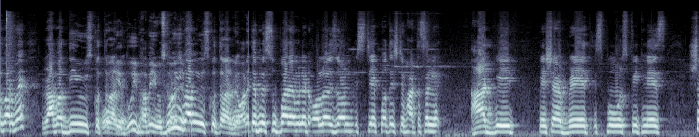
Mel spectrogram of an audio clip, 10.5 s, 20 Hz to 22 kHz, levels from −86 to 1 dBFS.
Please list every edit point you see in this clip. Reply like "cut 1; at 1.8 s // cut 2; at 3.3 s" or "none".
cut 1; at 3.7 s

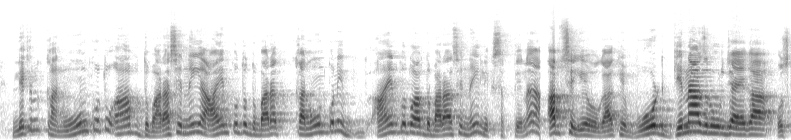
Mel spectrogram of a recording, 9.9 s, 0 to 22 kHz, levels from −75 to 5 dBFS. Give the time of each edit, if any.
cut 1; at 6.7 s

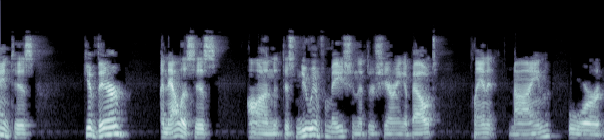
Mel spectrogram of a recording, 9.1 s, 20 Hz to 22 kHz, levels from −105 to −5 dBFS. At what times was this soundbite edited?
cut 1; at 1.3 s

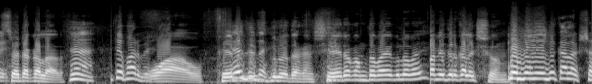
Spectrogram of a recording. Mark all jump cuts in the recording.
cut 1; at 1.1 s // cut 2; at 4.3 s

